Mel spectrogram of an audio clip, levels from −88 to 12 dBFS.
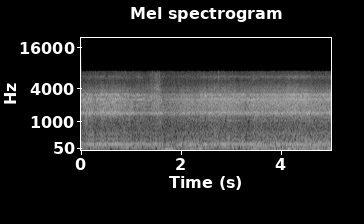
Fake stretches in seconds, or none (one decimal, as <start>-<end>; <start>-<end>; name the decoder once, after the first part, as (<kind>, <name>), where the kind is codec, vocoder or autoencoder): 0.0-1.6 (vocoder, HiFi-GAN); 2.4-3.4

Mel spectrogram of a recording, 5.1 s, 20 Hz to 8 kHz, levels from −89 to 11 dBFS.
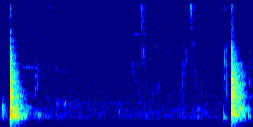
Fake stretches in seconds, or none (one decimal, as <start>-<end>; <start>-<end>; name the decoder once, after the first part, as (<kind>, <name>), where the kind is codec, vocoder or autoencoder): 1.6-5.1 (autoencoder, DAC-VAE)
